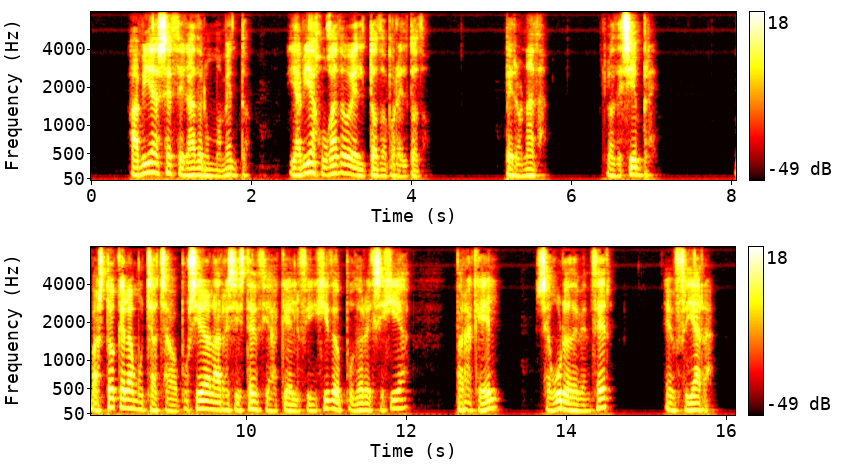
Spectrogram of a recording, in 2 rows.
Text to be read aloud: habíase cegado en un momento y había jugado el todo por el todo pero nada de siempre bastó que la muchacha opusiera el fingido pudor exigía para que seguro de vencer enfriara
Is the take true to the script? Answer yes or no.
no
